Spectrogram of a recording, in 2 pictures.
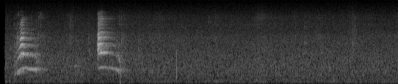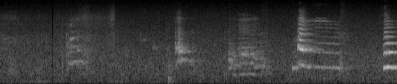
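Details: A Maine Coon cat gives a series of short, bright meows with rich harmonics, some thinner and higher like a kitten's, as the same cat is heard meowing as a kitten and as an adult.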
